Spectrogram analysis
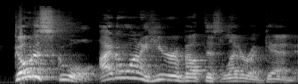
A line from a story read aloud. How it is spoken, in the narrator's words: Erin's mother yelled back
